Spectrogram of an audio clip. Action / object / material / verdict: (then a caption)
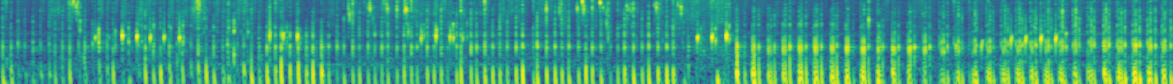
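tap / hardcover paper notebook / paper / none. Fingernails tap and scratch the glossy cover and edge of a green hardcover notebook or book, a solid paper block held in one hand. The result is a fast, uneven stream of short, dull tapping thumps weighted toward the low end, with faint scratchy brushing between them.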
